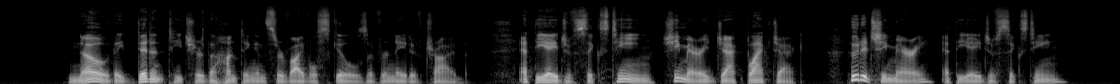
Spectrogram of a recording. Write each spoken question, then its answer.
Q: Who did she marry at the age of 16?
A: She married Jack Blackjack at the age of 16.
